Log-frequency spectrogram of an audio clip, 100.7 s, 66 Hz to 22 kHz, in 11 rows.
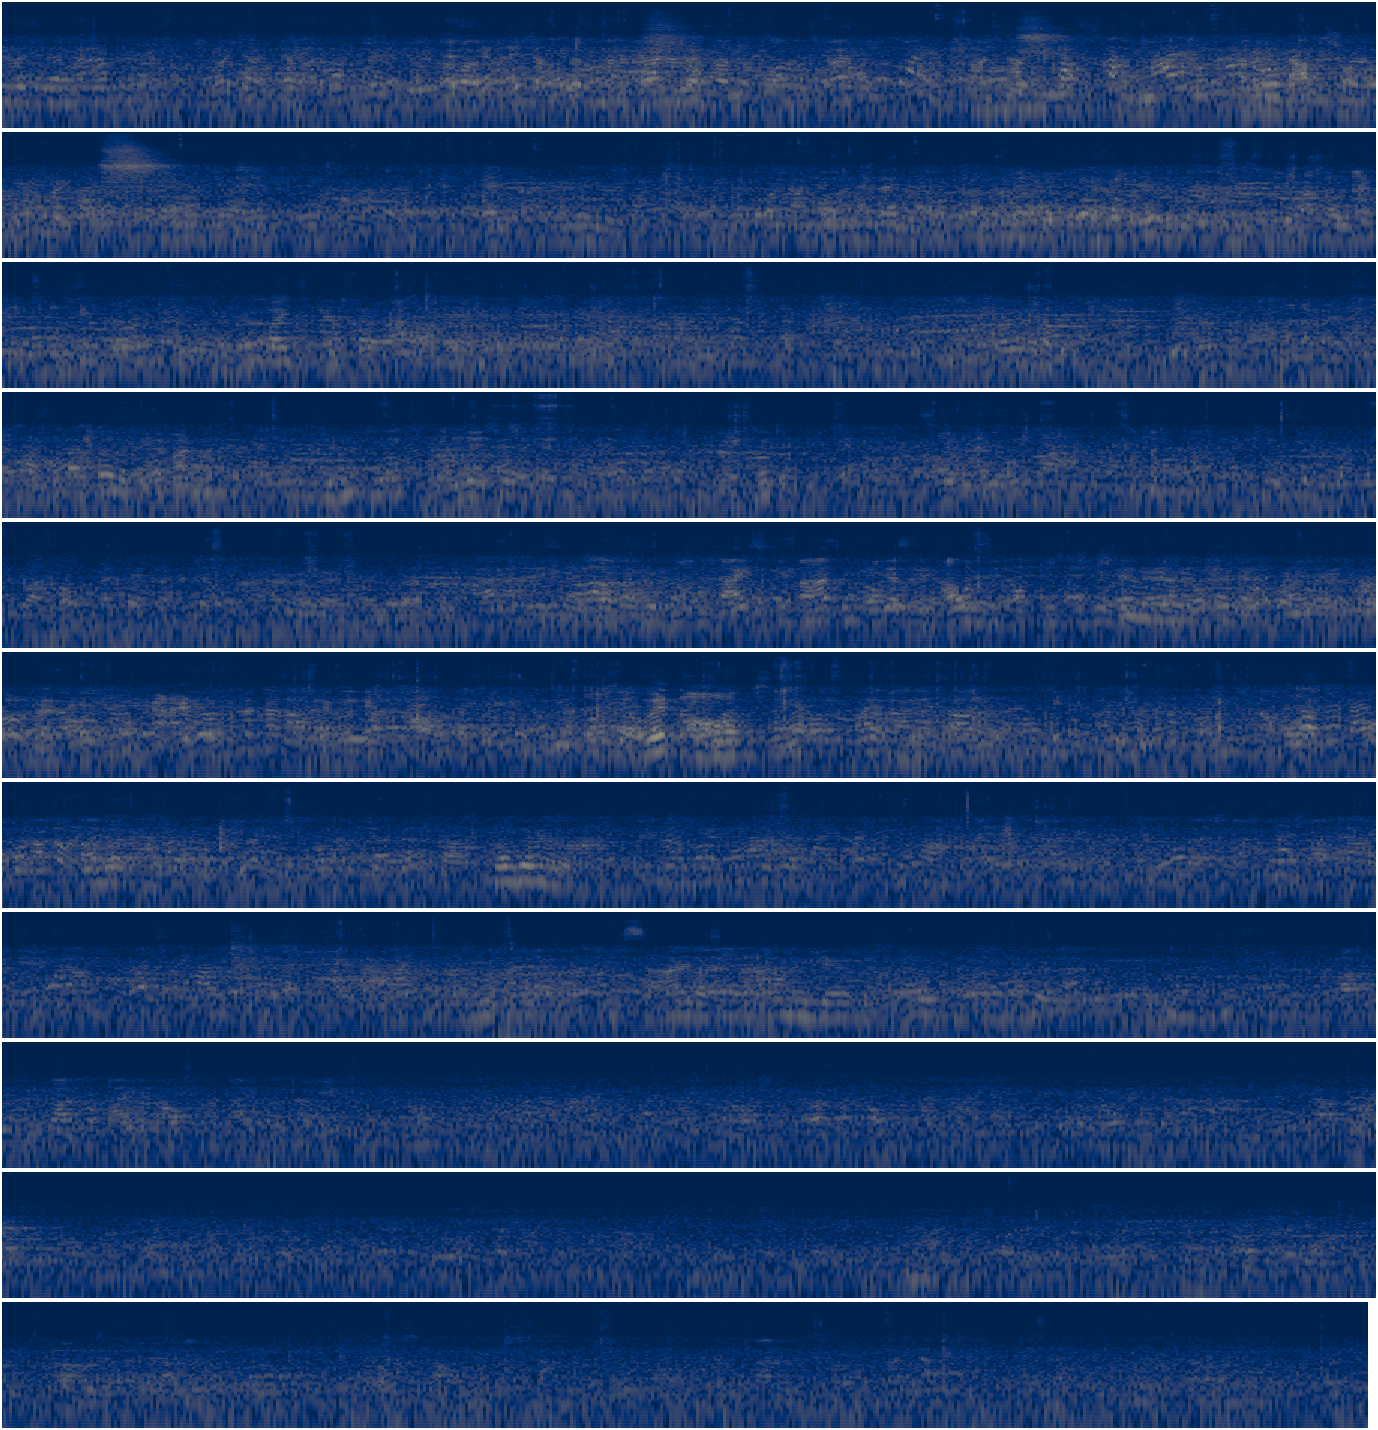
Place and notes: {"title": "Hühnermarkt, Frankfurt am Main, Deutschland - 14th of August 2018 Teil 3", "date": "2018-08-14 18:00:00", "description": "Third part of the walk through the newly built and contested area of the 'old town' in Frankfurt. A guide is talking about reconstruction as a technique or rebuilding an area - the churchbells are tolling, people talking about old and new, about the underground, some construction workers are discussing about doors and if they are open or closed. All recordings are binaural.", "latitude": "50.11", "longitude": "8.68", "altitude": "100", "timezone": "GMT+1"}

